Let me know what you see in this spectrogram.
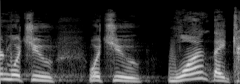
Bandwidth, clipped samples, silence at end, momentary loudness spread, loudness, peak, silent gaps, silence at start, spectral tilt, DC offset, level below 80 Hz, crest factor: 14 kHz; under 0.1%; 0 s; 10 LU; -16 LUFS; 0 dBFS; none; 0 s; -5 dB/octave; under 0.1%; -64 dBFS; 16 dB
